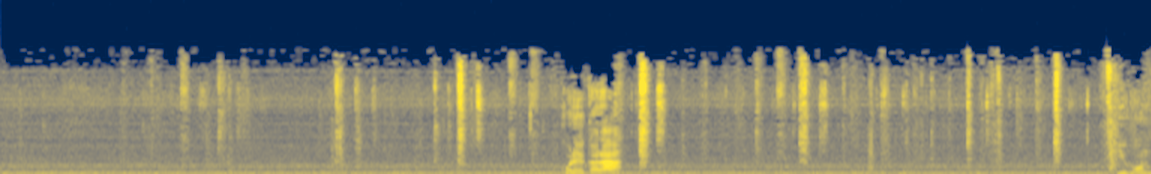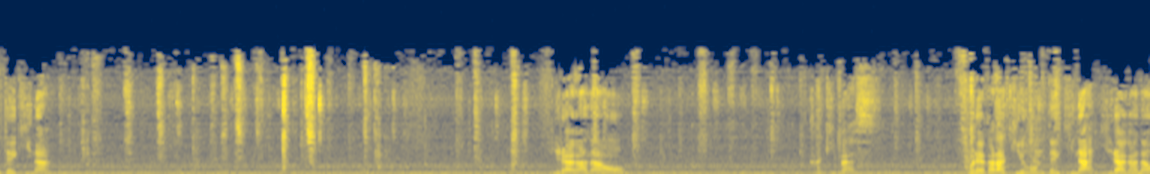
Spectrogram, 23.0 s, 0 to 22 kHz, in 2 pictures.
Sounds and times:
Speech: 0:05.6 - 0:06.3, 0:11.1 - 0:12.0, 0:17.0 - 0:17.8, 0:19.6 - 0:20.3, 0:21.2 - 0:23.0
Writing: 0:07.5 - 0:10.7, 0:12.3 - 0:17.0.

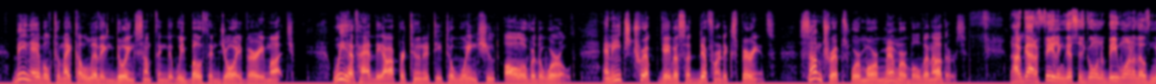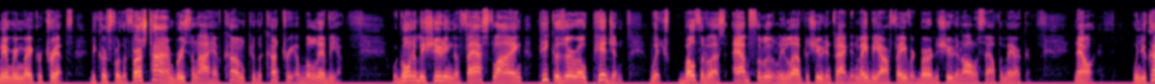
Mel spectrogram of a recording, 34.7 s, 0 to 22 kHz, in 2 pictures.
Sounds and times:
Speech: 0:00.2 - 0:04.4, 0:05.0 - 0:14.5, 0:15.2 - 0:22.5, 0:23.2 - 0:32.8, 0:33.4 - 0:33.8, 0:34.4 - 0:34.6.

